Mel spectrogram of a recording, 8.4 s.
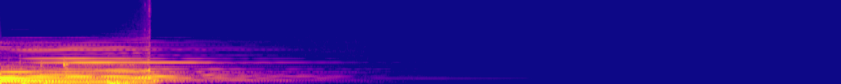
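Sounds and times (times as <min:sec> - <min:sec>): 
instrumental music with less synth: 0:00.0 - 0:03.4.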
